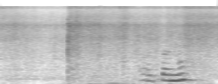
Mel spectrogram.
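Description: Foil gift wrap and plastic packaging crinkling and rustling as a present is unwrapped by hand. The rustling grows louder about two-thirds of a second in, and a brief voice sound comes about one and a half seconds in.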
